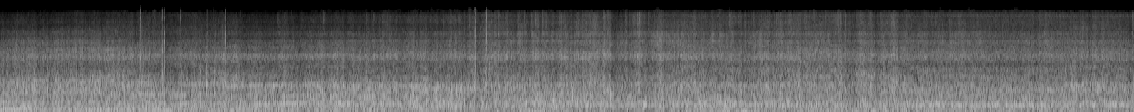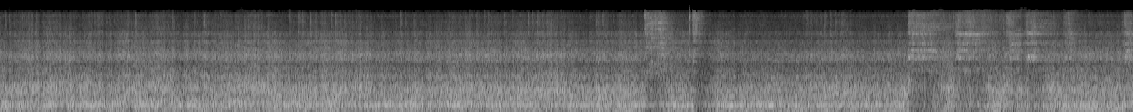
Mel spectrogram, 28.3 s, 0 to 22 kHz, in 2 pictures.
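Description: A freight train of open wagons rolling past at speed: a continuous rumble and clatter of wheels on rail, with the Class 66 diesel locomotive's engine heard at the start as it goes by. High-pitched wheel squeal comes in near the end.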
